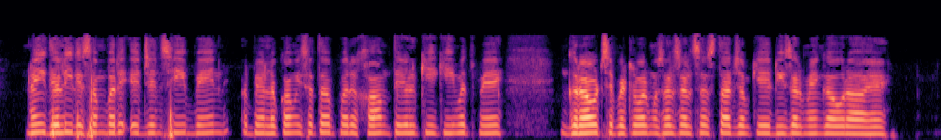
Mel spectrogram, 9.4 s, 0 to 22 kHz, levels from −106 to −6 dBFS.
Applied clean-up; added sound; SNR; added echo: none; none; none; none.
